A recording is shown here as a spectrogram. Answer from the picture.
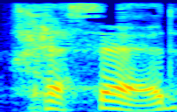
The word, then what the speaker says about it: chesed: It's chesed. It uses one of those great Hebrew guttural sounds. If you're not saying it right, you should be hawking a loogie as you say it, right?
